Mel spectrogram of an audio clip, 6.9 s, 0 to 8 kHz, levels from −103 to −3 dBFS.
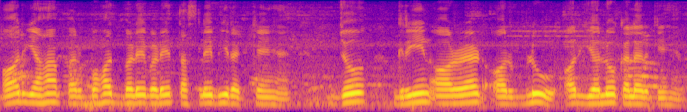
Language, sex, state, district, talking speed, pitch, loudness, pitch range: Hindi, male, Uttar Pradesh, Lucknow, 185 wpm, 155 Hz, -14 LUFS, 150-175 Hz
